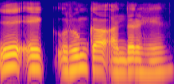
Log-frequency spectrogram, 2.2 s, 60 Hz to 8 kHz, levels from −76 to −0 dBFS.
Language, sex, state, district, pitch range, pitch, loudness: Hindi, male, Arunachal Pradesh, Longding, 125-155 Hz, 135 Hz, -14 LUFS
